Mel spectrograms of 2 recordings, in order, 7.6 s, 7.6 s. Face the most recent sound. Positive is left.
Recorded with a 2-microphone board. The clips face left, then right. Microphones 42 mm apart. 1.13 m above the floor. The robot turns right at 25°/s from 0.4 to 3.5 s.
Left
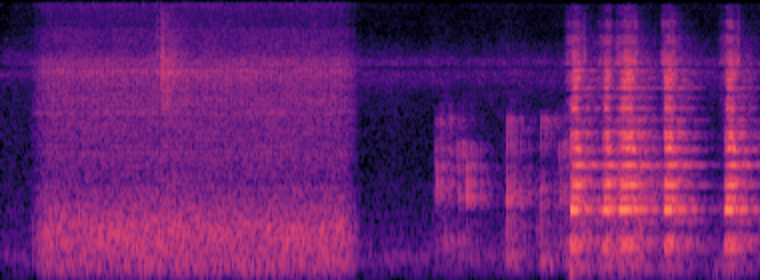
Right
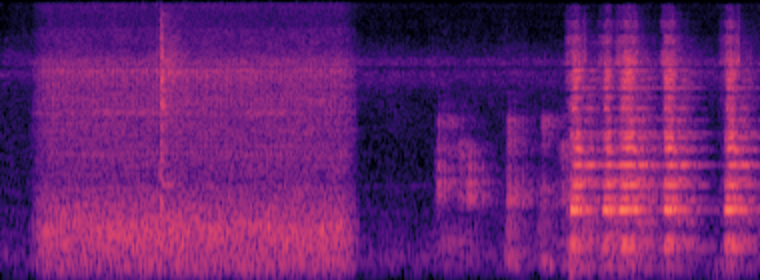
turn(degrees=20)  # may be behind; listen again after turning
